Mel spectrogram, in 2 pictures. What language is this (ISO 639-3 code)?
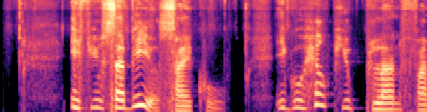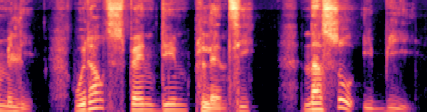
pcm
